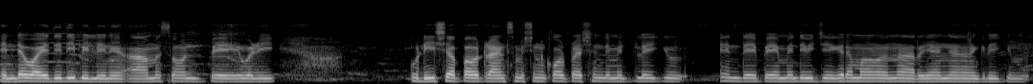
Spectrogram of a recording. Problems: none marked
